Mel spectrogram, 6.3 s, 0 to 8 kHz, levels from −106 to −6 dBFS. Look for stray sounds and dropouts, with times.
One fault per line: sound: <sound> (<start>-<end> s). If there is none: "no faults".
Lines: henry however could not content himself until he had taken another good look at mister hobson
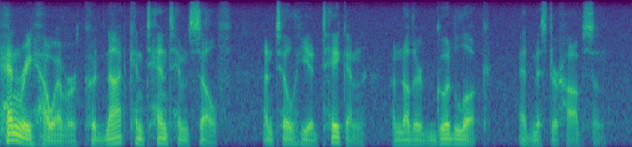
no faults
